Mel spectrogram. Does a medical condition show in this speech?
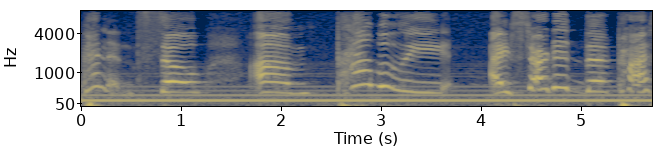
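Yes: cerebral palsy; from birth.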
